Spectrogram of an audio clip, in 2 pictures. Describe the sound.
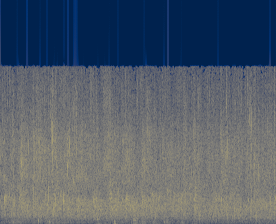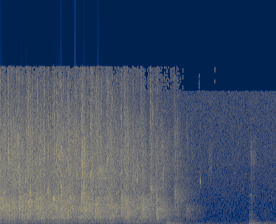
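Applause from a festival audience welcoming a speaker: dense, steady clapping that holds for about eight seconds, then thins out and fades, with a single soft knock after it dies away.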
